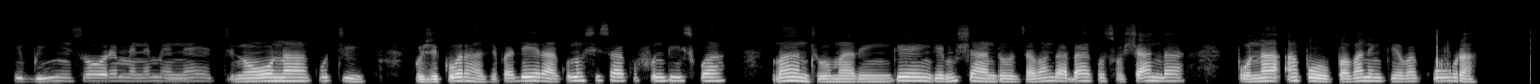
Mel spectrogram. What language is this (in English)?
Ndau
